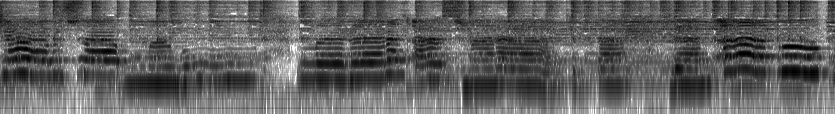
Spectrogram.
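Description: A young woman singing solo, holding long notes that slide between pitches, with a brief breath break about three seconds in.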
